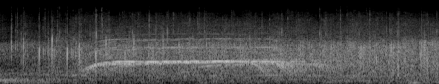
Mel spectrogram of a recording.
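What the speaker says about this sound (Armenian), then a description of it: "Ողջունենք Ալիսա Ասմանյանին, բարձր ու գունեղ ծափահարություններով" An audience applauds as a guest from a chamber of commerce is invited onstage at a community event. Dense, steady clapping fills the room, with a sustained whistle-like tone ringing above it midway.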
